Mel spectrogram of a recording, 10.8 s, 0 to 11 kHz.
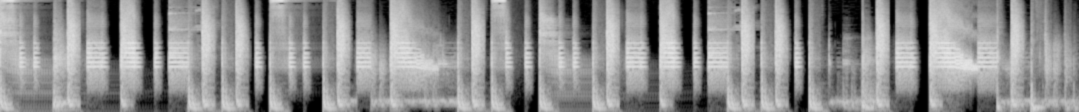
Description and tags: abstract-electrofunkbreakbeats 089bpm-cosmos
this pack contain some electrofunk breakbeats sequenced with various drum machines, further processing in editor, tempo (labeled with the file-name) range from 70 to 178 bpm. (acidized wave files)
abstract, beat, breakbeats, dance, distorsion, downbeat, downtempo, drum, drum-machine, electro, elektro, experiment, filter, funk, hard, heavy, loop, percussion, phad, reverb, rhytyhm, slow, soundesign, syncopate, techno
